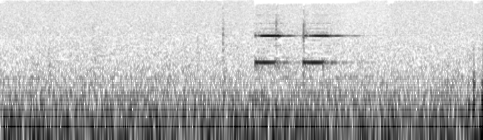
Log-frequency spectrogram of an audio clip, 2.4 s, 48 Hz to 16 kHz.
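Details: Alaris IV infusion pump during a start-up in-service, rate set at 999 mL/hr for a bolus: two short electronic beeps as the start key is pressed; keypad confirmation tone.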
